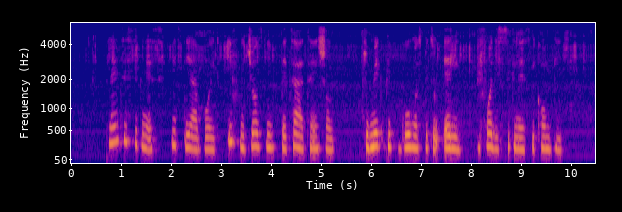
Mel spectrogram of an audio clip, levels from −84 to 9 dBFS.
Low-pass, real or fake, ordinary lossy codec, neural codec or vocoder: 5.4 kHz; real; none; none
